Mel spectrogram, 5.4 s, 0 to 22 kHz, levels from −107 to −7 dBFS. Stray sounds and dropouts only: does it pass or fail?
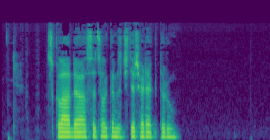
pass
